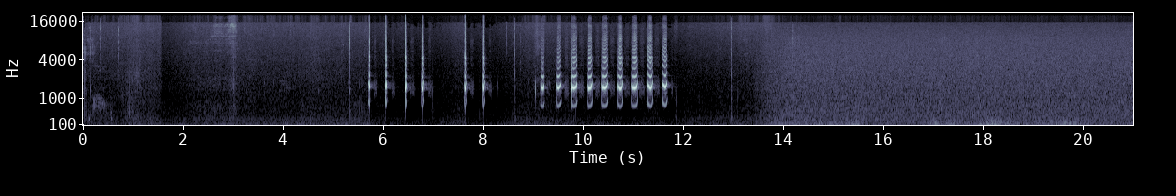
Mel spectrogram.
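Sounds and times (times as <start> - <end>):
turkey clucking: 9.1 - 11.8
turkey yelping: 9.1 - 11.8.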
